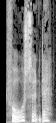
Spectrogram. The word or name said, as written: forårssøndag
